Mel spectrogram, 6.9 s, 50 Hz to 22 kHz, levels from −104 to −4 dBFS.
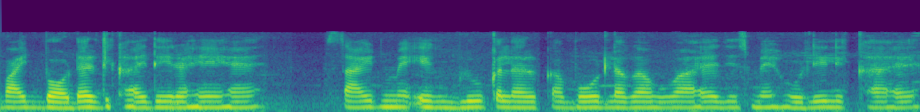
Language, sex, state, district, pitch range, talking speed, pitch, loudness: Hindi, female, Chhattisgarh, Raipur, 170-180 Hz, 175 wpm, 175 Hz, -19 LUFS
